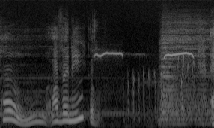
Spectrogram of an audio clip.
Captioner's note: screeching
